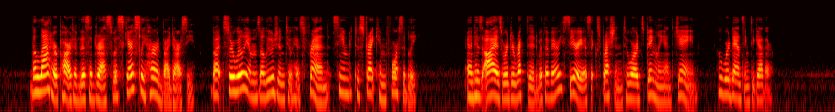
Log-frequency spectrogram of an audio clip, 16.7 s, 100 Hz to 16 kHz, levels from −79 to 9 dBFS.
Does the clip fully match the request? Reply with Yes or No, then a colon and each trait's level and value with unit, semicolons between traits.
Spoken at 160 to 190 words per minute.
No: average, 150 wpm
